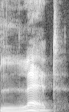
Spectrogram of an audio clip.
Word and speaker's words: led: The past is led. I led you, right? So notice the pronunciation change. I lead you, but my boss led us to victory in the past.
